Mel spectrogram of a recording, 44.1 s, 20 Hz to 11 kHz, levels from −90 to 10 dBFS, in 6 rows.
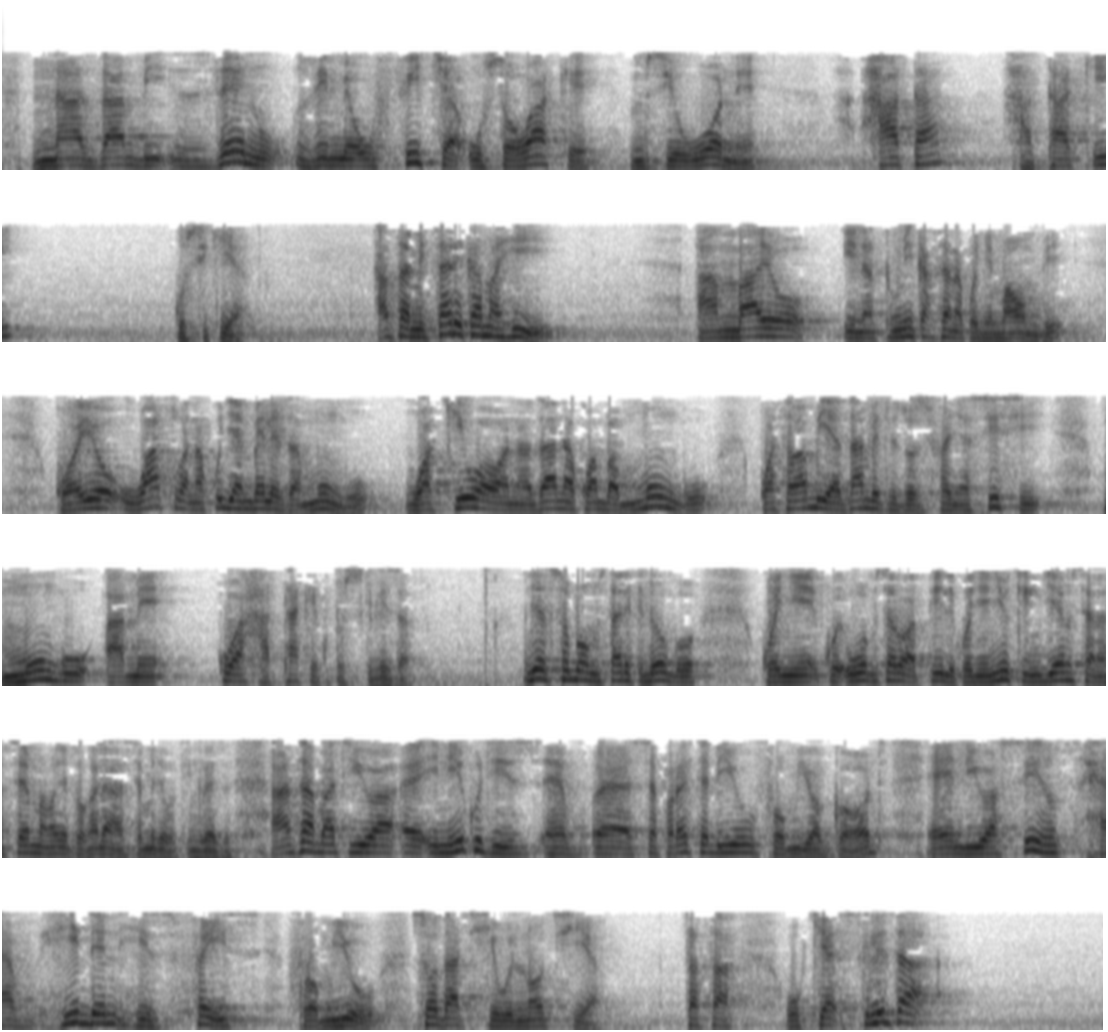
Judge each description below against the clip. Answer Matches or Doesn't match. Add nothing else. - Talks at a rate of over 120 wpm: Doesn't match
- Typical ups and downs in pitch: Matches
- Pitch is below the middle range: Matches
